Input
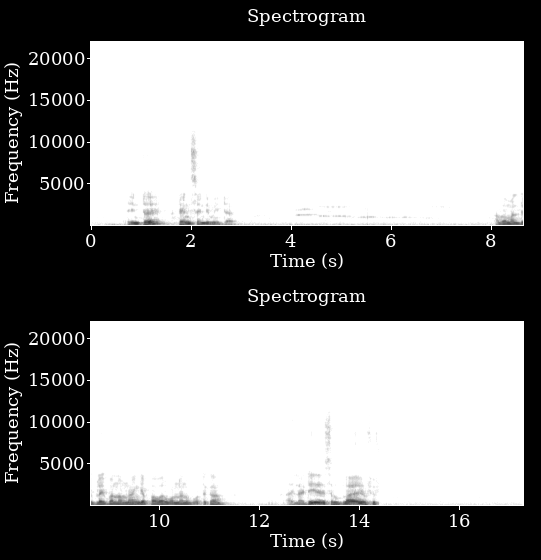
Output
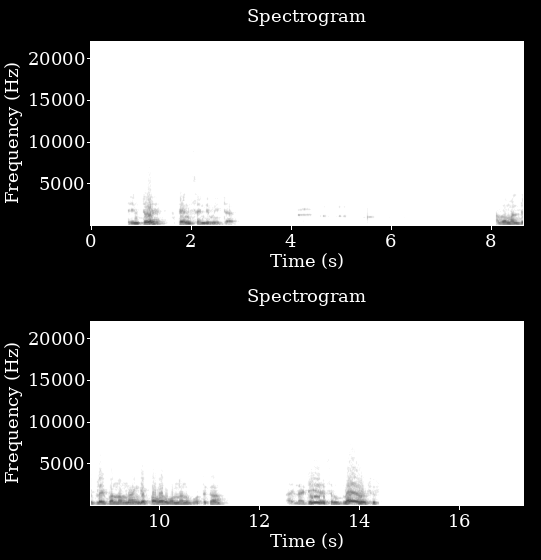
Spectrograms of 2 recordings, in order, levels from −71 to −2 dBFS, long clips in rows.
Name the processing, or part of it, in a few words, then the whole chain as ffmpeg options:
walkie-talkie: -af "highpass=430,lowpass=2400,asoftclip=type=hard:threshold=0.0422,agate=range=0.178:threshold=0.001:ratio=16:detection=peak,volume=1.33"

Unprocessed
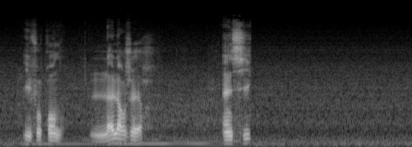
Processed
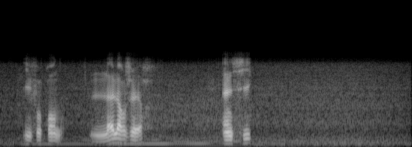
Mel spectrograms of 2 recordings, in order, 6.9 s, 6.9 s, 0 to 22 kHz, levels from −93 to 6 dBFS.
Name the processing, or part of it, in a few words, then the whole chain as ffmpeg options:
Bluetooth headset: -af "highpass=f=110:p=1,dynaudnorm=f=650:g=5:m=3.76,aresample=8000,aresample=44100,volume=0.75" -ar 16000 -c:a sbc -b:a 64k

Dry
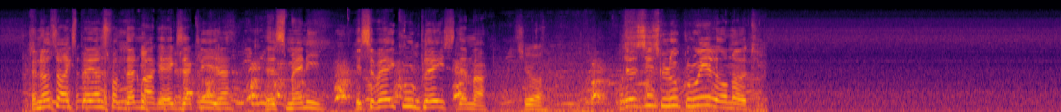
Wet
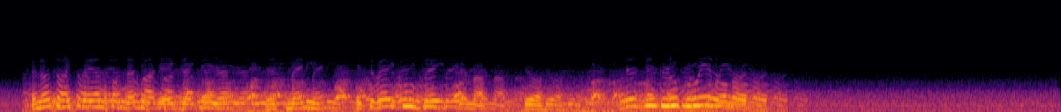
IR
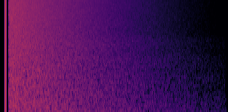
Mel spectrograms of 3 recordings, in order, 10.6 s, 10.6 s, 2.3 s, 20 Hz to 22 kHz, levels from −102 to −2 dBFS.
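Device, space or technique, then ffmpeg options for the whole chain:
under water: -filter_complex "[0:a]asettb=1/sr,asplit=3[s0][s1][s2];[s0]atrim=end=2.024[s3];[s1]atrim=start=2.02:end=2.92,asetpts=PTS-STARTPTS,afade=t=in:d=0.004:c=qsin,afade=t=out:st=0.896:d=0.004:c=qsin,asubboost=boost=10:cutoff=130[s4];[s2]atrim=start=2.916[s5];[s3][s4]acrossfade=d=0.004:c1=hsin:c2=qsin[s6];[s6][s5]acrossfade=d=0.004:c1=qsin:c2=hsin,lowpass=f=580:w=0.5412,lowpass=f=580:w=1.3066,equalizer=f=270:t=o:w=0.25:g=9,asplit=2[s7][s8];[s8]adelay=206,lowpass=f=4700:p=1,volume=0.447,asplit=2[s9][s10];[s10]adelay=206,lowpass=f=4700:p=1,volume=0.31,asplit=2[s11][s12];[s12]adelay=206,lowpass=f=4700:p=1,volume=0.31,asplit=2[s13][s14];[s14]adelay=206,lowpass=f=4700:p=1,volume=0.31[s15];[s7][s9][s11][s13][s15]amix=inputs=5:normalize=0"

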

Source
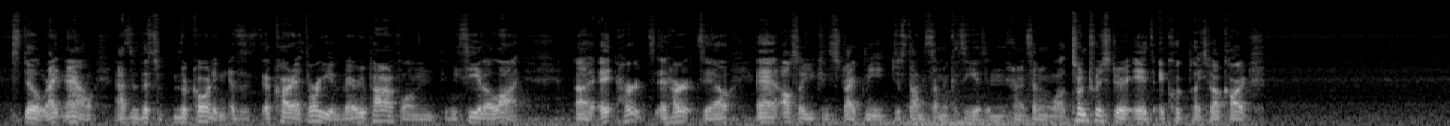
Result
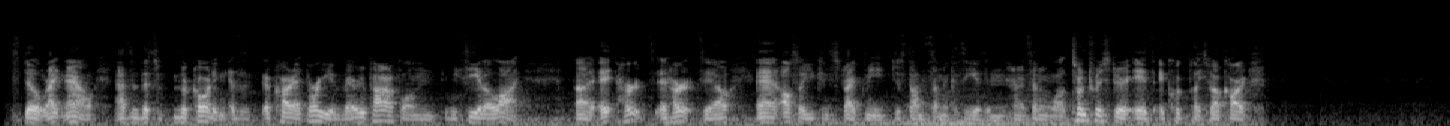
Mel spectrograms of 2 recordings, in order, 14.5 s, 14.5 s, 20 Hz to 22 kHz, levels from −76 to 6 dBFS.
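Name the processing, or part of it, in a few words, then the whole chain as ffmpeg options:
hearing-loss simulation: -filter_complex "[0:a]lowpass=2100,agate=range=0.0224:threshold=0.00891:ratio=3:detection=peak,asettb=1/sr,asplit=3[s0][s1][s2];[s0]atrim=end=2.454[s3];[s1]atrim=start=2.45:end=3.7,asetpts=PTS-STARTPTS,afade=t=in:d=0.004:c=qsin,afade=t=out:st=1.246:d=0.004:c=qsin,aemphasis=mode=reproduction:type=75kf[s4];[s2]atrim=start=3.696[s5];[s3][s4]acrossfade=d=0.004:c1=hsin:c2=qsin[s6];[s6][s5]acrossfade=d=0.004:c1=qsin:c2=hsin,volume=1.68"

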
